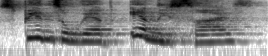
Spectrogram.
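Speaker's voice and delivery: slow, overdramatic Russian-accented recital with big pauses; dramatic reading in a Russian accent. Shown as a demonstration. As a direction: read it gravely like a Russian poet, then trail off soft. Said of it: "This is a dramatic reading of the Spider-Man theme song as done by Ritu".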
